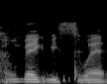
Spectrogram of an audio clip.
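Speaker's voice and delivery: low, soft flirtatious tone.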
